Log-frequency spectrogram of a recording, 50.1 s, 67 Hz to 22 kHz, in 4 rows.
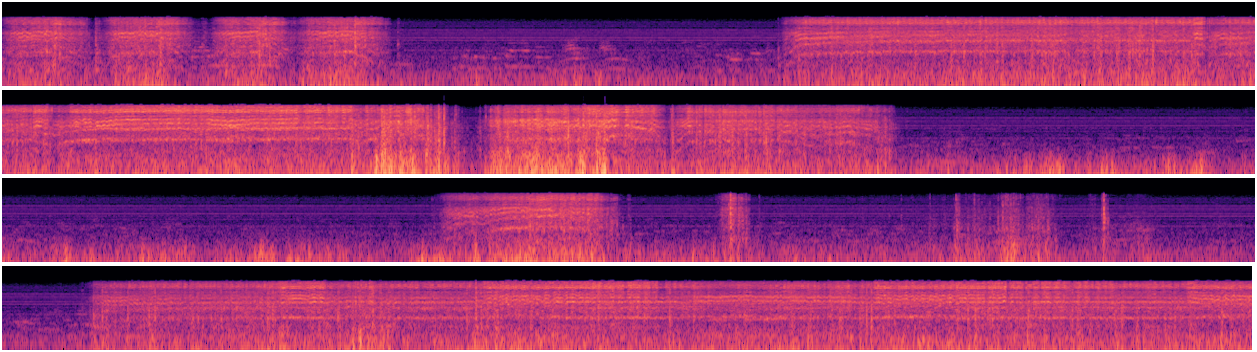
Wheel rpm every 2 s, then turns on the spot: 70, 0, 10, 170, 190, 170, 190, 120, 140, 40, 0, 0, 0, 10, 120, 10, 10, 10, 30, 150, 160, 160, 160, 160, 160.
32-36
